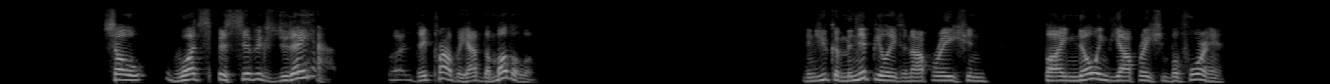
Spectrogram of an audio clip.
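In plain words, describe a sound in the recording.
A middle-aged man speaks with animation into a microphone, as over an online call.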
